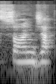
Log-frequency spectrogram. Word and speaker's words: Sonjia: our beautiful guests okay i'm on instagram at sonja so s o n j i a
